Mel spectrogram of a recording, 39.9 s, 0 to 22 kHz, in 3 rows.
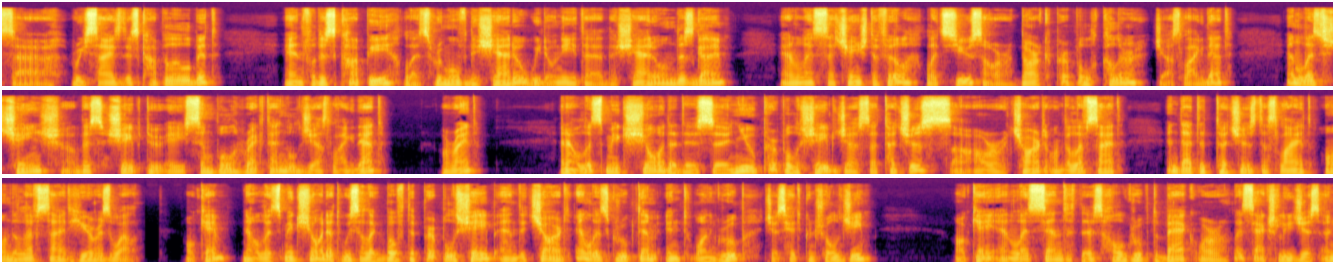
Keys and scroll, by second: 32.2 ctrl+g, 38.9 ctrl+z.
